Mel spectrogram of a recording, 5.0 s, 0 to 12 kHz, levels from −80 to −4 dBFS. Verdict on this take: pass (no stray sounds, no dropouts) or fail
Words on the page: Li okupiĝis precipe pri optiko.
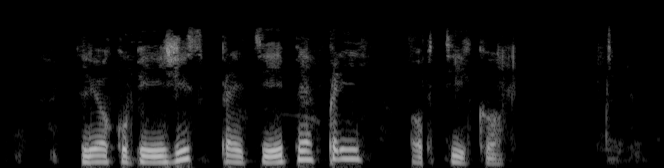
pass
